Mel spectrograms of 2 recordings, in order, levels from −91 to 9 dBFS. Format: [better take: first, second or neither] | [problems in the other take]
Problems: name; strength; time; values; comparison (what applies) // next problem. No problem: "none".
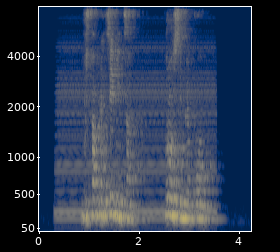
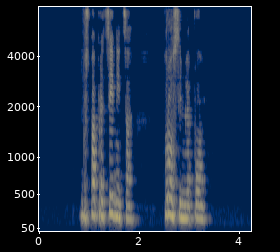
second | background sound (Organ); 15 dB below the speech // room echo; dies away in 0.7 s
